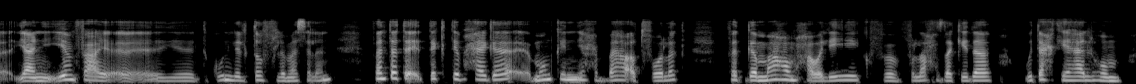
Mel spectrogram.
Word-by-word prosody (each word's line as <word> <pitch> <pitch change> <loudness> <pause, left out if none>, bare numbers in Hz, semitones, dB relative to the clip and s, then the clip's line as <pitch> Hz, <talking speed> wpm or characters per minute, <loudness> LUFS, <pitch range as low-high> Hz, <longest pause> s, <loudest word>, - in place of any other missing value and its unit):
يعني 165 0 +3
ينفع 215 +2 +3
آآ - - -2
ي 160 0 -6
تكون 200 +7 -4
للطفل 180 -1 -4
مثلًا، 175 +5 -1 0.4
فأنت 265 +1 +4
ت 280 - +4 0.2
تكتب 245 -3 -1
حاجة 220 0 +1
ممكن 190 - +2
يحبها 185 - -2
أطفالك، 185 +5 -3 0.4
فتجمّعهم 200 +2 +3
حواليك 195 +1 0
ف - - -15
في 165 +1 -5
لحظة 185 0 -2
كده 180 +1 +2 0.3
وتحكيها 185 0 +1
لهم 175 -3 0
185 Hz, 115 wpm, -25 LUFS, 170-210 Hz, 0.4 s, فأنت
